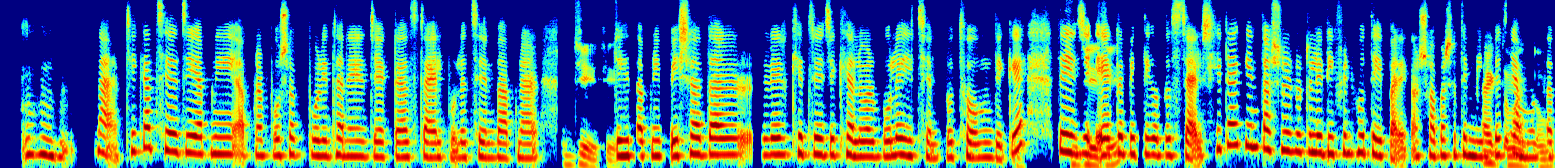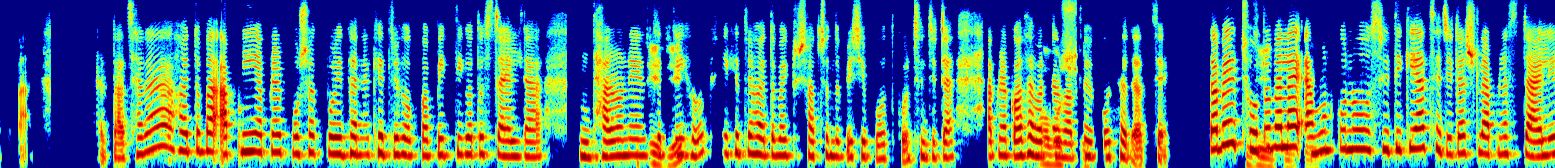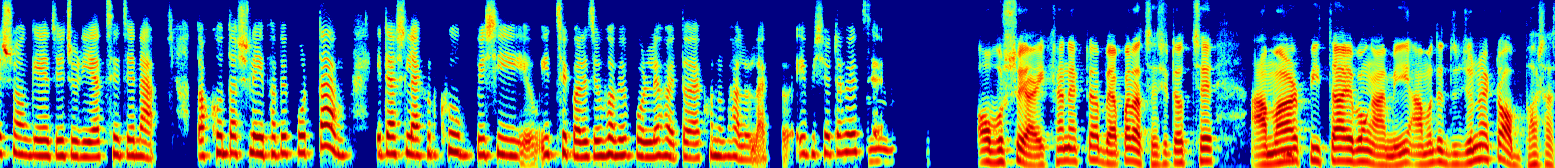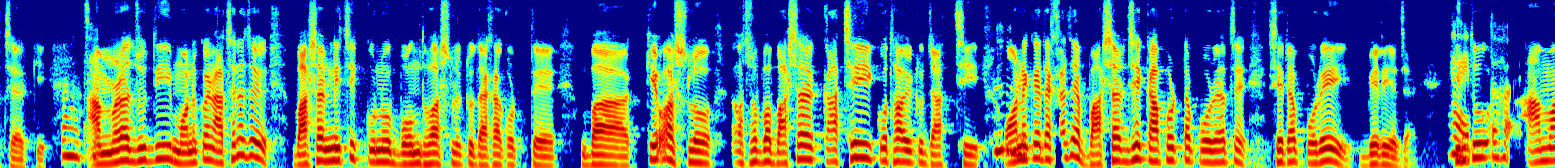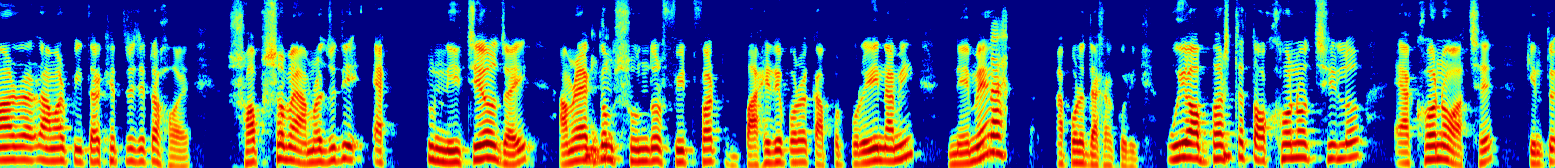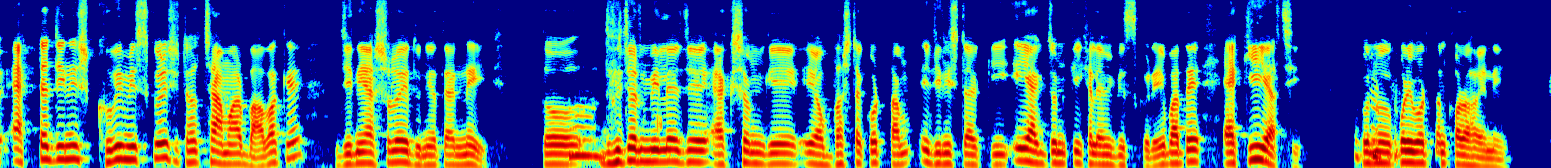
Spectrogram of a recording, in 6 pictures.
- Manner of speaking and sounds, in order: tapping; laughing while speaking: "যে"; other background noise; laughing while speaking: "দুই জন"
- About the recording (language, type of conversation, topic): Bengali, podcast, কোন অভিজ্ঞতা তোমার ব্যক্তিগত স্টাইল গড়তে সবচেয়ে বড় ভূমিকা রেখেছে?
